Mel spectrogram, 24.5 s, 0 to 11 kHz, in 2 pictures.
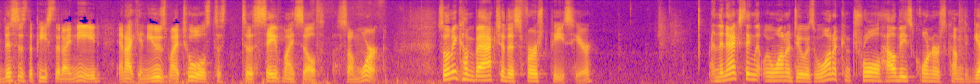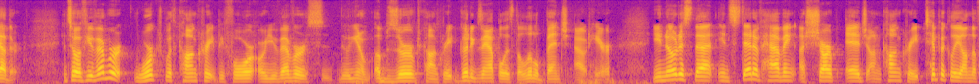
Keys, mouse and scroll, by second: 5.8-6.5 scroll down 3, 6.5-7.2 scroll up 7, 8.1 scroll, 8.3 right click, 9.4 scroll, 12.9-13.4 scroll, 13.9 right click, 14.5-17.3 scroll, 21.6 scroll, 22.3 scroll.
